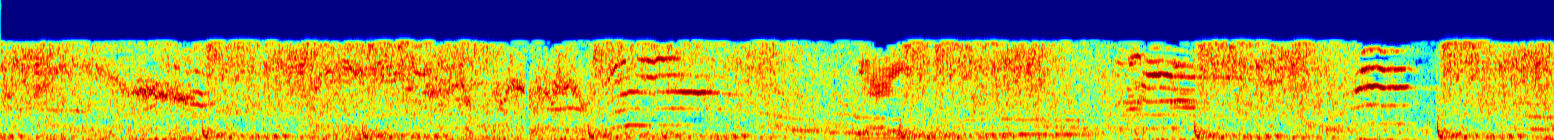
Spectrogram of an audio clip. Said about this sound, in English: Oh, now it's getting worse. The cat fight's getting worse. Don't go near that.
